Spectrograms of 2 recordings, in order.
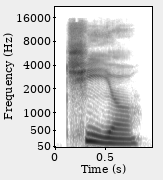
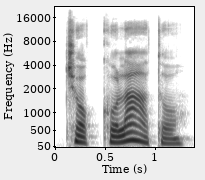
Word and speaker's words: cioccolato: See? Not chi o, but cioccolato.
